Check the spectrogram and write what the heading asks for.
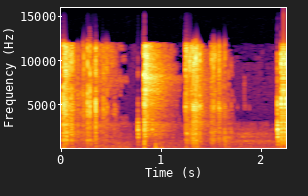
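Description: Go stones clattering as a hand takes stones from the bowl and sets them on the board, with one sharp click of a stone placed a little under a second in.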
